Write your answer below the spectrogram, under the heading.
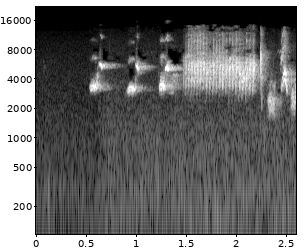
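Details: Song sparrow delivering three clear, evenly spaced whistled notes followed by a long, loud buzzy trill and a few quick lower chirps at the end.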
